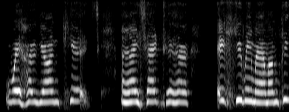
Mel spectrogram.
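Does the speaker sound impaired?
Yes: cerebral palsy; wheelchair user, impaired speech since childhood; speaks concisely and quickly to hold listeners' attention.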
